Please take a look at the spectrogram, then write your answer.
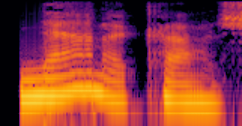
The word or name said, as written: namaycush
